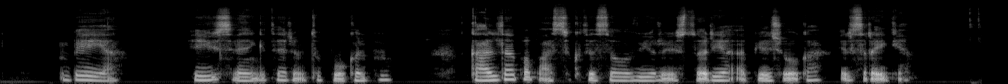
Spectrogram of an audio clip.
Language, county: Lithuanian, Marijampolė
